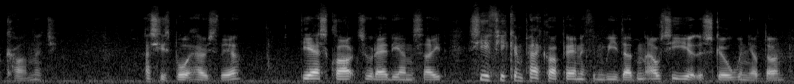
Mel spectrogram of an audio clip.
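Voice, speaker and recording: A man's voice: mid-range voice, normal speed, a little hiss or hum, natural voice. Clipped male detective played by an actor. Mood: businesslike, grim. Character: matter-of-fact male police detective inspector. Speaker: police detective inspector. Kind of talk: radio crime drama acting.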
